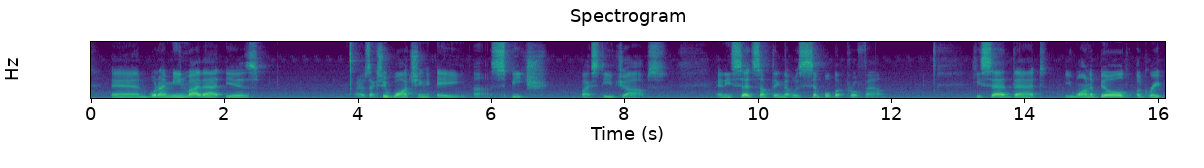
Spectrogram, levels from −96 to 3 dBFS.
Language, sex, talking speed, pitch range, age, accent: English, male, 130 wpm, 95-120 Hz, 40-59, American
